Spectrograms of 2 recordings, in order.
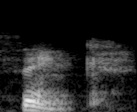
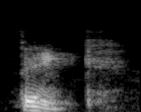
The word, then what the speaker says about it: think: replied replied jeff jeff think think okay so it's a th sound here right so we have to put our tongue between our teeth think think much better excellent though no same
